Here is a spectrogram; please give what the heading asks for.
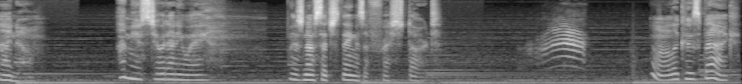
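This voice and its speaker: A woman's voice: mid-range voice, expressive, unhurried, natural voice. A woman playing a guarded, teasing, world-weary female thief with a wry, sardonic manner in a video game. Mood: wry, annoyed. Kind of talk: video game cutscene dialogue. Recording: music behind the voice.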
